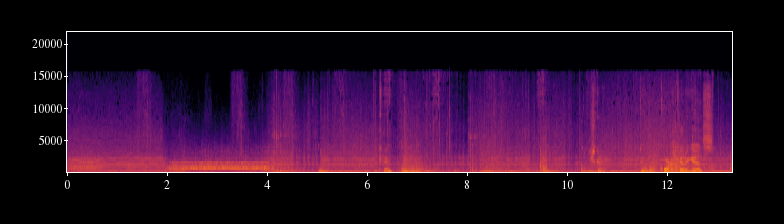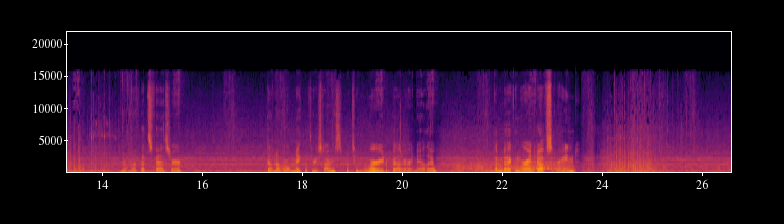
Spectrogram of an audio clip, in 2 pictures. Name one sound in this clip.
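A car engine roars and revs at high speed.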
